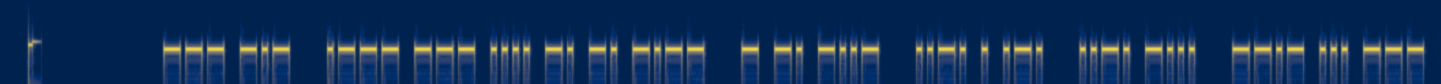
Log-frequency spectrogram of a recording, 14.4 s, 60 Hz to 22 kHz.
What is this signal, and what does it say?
Morse code, heard as a keyed tone, about 22 wpm, 700 Hz. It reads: OK JOHNNY TNX FER FB QSO
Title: Practice QSO - Exchange 4 - Ending - 22wpm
